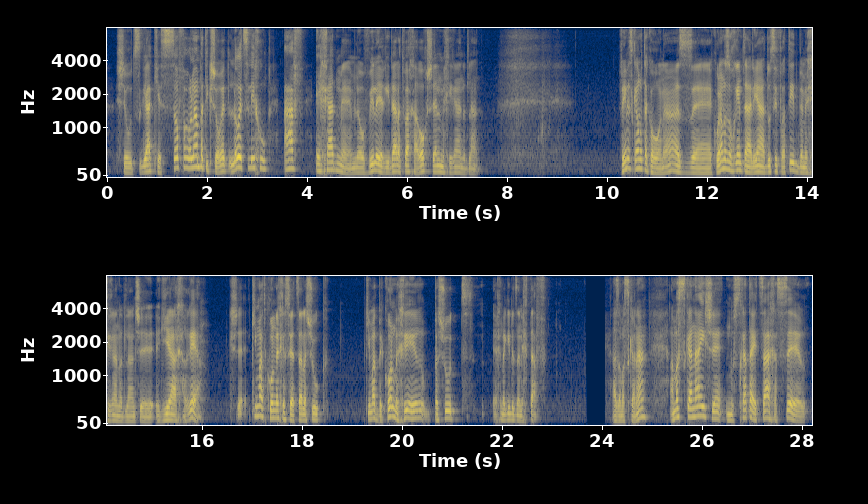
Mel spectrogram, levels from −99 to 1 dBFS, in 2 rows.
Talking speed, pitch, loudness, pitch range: 110 wpm, 120 Hz, -18 LUFS, 100-155 Hz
